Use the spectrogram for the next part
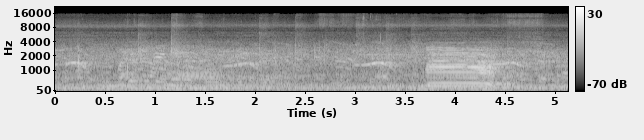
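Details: Hallikar cattle at the Sunday Jodugatte cattle market in India; a single short harmonic moo rises near the end amid a busy market background of chatter, bustle and music.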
